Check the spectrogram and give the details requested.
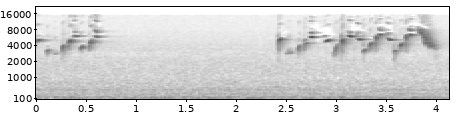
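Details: European goldfinch in pure wild song: a short twittering phrase, a quiet gap of nearly two seconds, then a longer, louder run of fast, high, jangling notes rising at the close; low hum beneath.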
